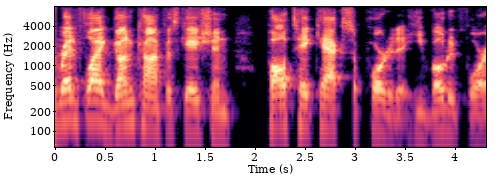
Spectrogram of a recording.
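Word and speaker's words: Takac: pronounce that again but then I remember it rhymes with Taylor Swift takak Paul takak is most certainly not in favor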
